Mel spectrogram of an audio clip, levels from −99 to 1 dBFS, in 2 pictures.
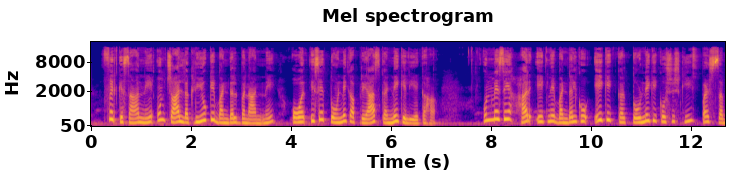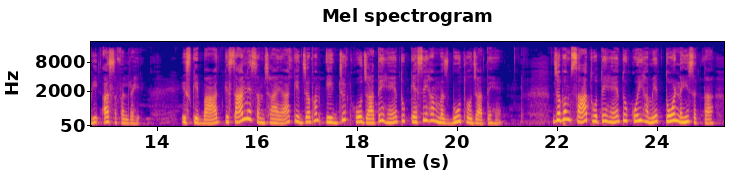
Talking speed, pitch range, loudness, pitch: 160 wpm, 195-265 Hz, -19 LUFS, 225 Hz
